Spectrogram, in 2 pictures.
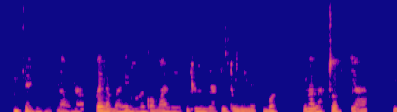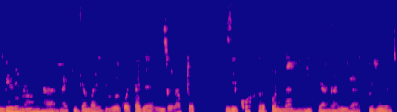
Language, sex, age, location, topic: Swahili, male, 36-49, Wajir, education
